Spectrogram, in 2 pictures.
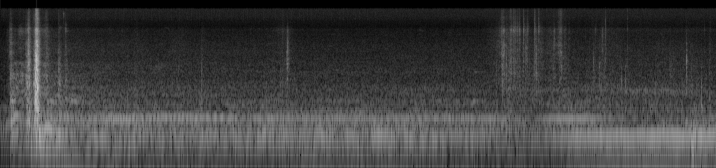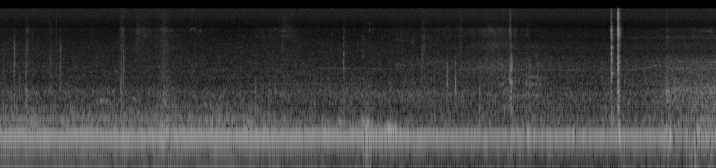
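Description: Droning, rumbling hum inside the cabin of a Toyota Rush that is stopped with its engine idling: the unwanted cabin drone that the owner is tracing. The hum is steady, and about ten seconds in it deepens and grows stronger. A loud sharp knock comes about a second in, and fainter clicks come later.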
